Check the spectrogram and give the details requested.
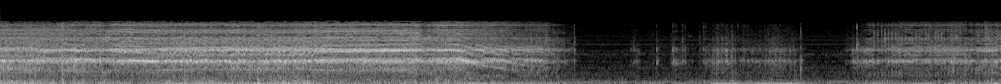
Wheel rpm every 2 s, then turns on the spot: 160, 160, 110, 10, 40.
none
